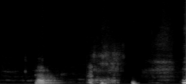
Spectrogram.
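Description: A few short bursts of a person's laughter, with pauses between them.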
